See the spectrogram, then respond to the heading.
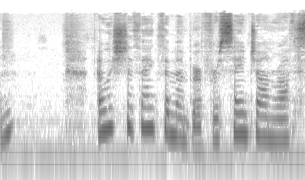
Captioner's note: speaking in french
